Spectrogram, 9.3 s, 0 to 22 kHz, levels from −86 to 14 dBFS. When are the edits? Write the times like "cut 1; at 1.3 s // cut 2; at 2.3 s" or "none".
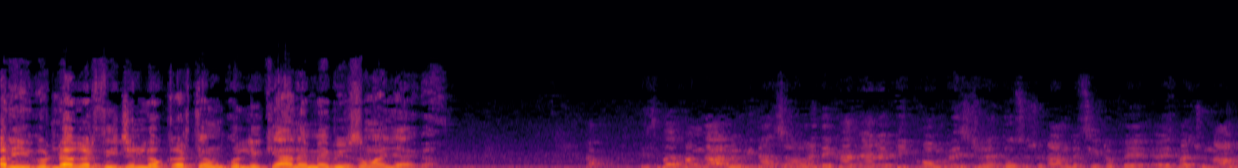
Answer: none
